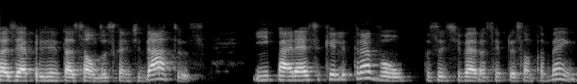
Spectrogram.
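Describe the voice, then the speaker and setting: At a moderate speed, a woman talks in a medium-pitched voice. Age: 30s. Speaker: city council candidate. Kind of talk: online panel discussion. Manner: halting, many fillers.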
